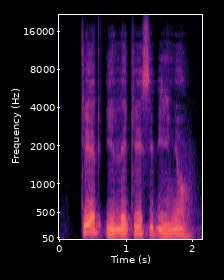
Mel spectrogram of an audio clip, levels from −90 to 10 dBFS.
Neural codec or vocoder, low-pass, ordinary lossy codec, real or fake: codec, 44.1 kHz, 1.7 kbps, Pupu-Codec; none; none; fake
